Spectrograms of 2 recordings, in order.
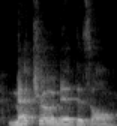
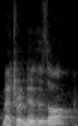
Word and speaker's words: metronidazole: i'll allow i can never say it metro metronidazole metronidazole yeah you guys pronounce it out there it is but that's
